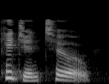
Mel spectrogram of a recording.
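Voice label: "pigeon-toed", English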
